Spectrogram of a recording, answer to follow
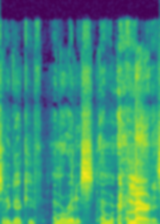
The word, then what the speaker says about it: emeritus: How do you pronounce it again, Keith? Emeritus. Emeritus.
